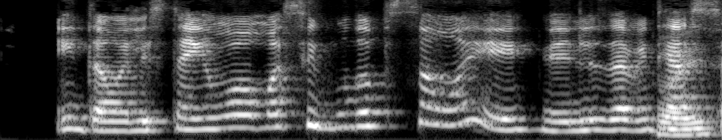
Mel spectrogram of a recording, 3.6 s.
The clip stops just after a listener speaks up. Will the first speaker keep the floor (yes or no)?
yes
